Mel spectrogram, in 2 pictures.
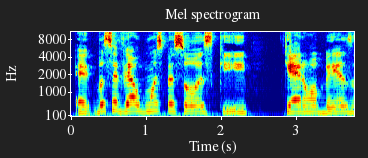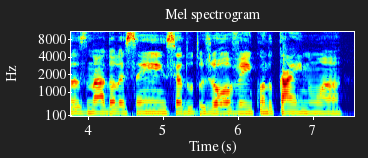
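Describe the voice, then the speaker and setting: A woman's voice: mid-range voice, clear, resonant tone. Northeastern Brazilian woman, explanatory interview guest. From Pernambuco, Brazil. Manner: explanatory, uses everyday examples. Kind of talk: conversational expert interview.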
